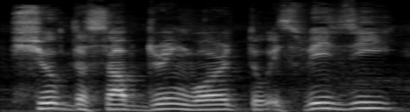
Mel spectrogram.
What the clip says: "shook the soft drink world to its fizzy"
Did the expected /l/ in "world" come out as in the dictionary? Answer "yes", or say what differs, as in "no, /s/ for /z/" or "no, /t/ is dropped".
no, /l/ is dropped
